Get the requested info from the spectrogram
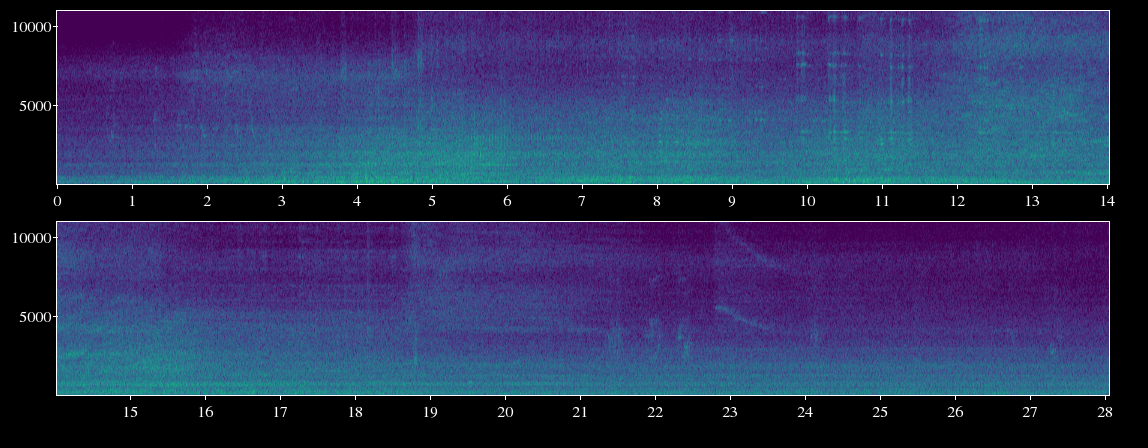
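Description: SRT Daewoo diesel multiple unit arriving at a station. The sound of its diesel engines and wheels on the rails swells over the first few seconds as it approaches and runs close past. It then eases off and settles to a steady lower running sound as the train slows and stops at the platform.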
